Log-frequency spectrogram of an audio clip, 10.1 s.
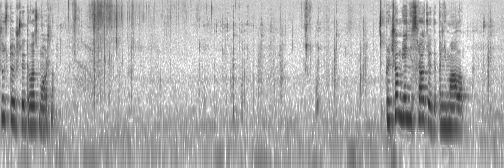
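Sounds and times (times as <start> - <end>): low steady hum: 0.0 - 10.0
mouth biting and chewing: 1.2 - 7.7.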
